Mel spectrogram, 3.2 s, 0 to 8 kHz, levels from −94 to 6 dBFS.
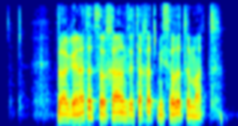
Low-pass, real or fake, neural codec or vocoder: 7.2 kHz; real; none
